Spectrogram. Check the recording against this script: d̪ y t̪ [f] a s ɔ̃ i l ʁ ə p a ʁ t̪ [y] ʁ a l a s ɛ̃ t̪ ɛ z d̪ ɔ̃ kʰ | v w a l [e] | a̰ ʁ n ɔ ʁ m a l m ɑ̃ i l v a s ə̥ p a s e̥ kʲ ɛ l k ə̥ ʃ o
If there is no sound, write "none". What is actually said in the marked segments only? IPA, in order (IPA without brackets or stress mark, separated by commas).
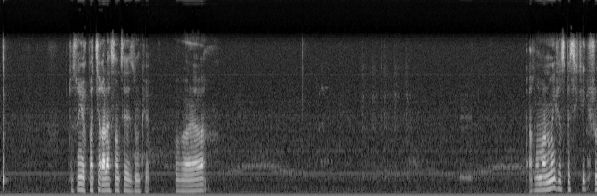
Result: f, i, a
